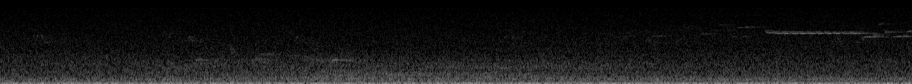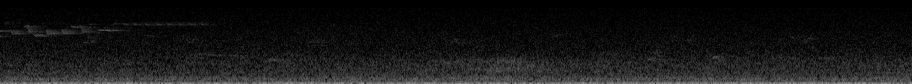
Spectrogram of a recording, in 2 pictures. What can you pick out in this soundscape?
Red-eyed Vireo, American Crow, Winter Wren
